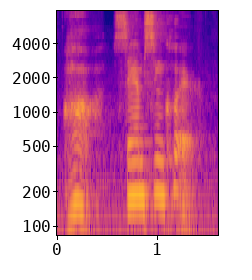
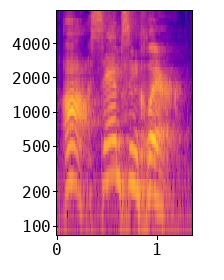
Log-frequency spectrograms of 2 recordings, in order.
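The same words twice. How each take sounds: First: It is read softly, with little force. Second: It is read strongly, with more force.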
